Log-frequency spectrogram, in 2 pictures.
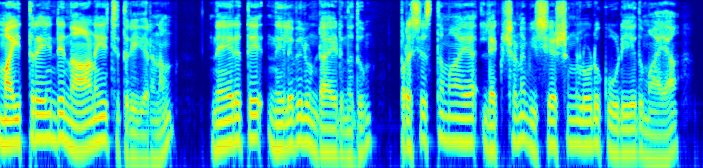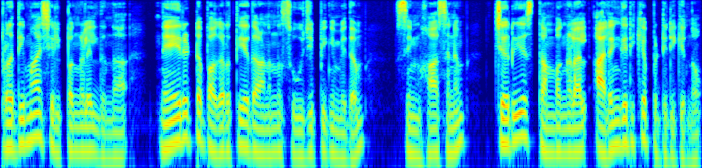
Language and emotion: Malayalam, neutral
